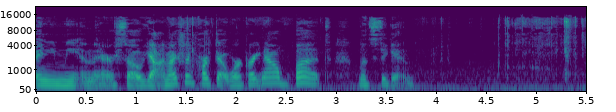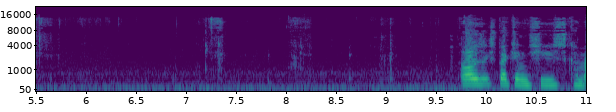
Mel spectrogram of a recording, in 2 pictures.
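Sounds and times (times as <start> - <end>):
low steady hum: 0.0 - 11.0
chewing with crisp crunches: 3.8 - 11.0
biting into fried food: 4.0 - 9.8.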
